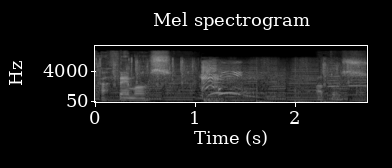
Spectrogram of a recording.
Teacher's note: They have the accent that they do, the theta, which affects just certain types of the S sound in other dialects of Spanish.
